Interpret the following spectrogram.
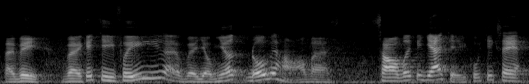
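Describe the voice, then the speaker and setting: Guy in his 30s, kinda high voice, explaining slow and careful w lots of uh pauses, lapel mic, faint hiss. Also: big pitch swings. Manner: measured, explains step by step with many fillers. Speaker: lubricant expert guest. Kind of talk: explanatory panel talk. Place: indoor TV studio set.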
